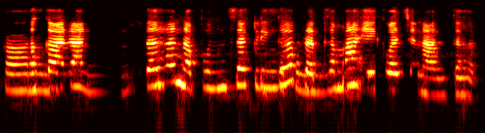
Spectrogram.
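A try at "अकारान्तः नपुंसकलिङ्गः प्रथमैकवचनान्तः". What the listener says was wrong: So all the akarantah napunsakalingaha, that visarga you should say. Akarantah napunsakalingaha prathama ekvachanantah. You should say the visarga.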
